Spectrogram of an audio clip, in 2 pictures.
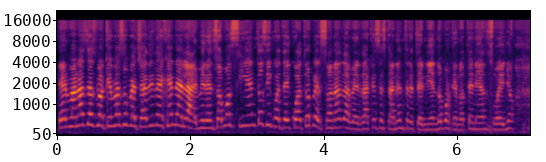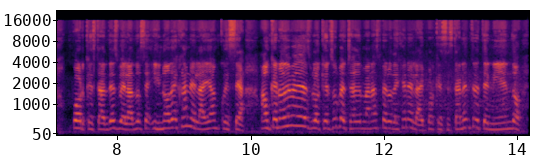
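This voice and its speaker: Mexican woman livestream host, high voice, teasing and crude, reads comments, faint noise behind. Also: fast talker, fairly bright tone. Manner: chatty, teasing, playfully crude. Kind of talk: livestream chat, reading viewer comments.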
